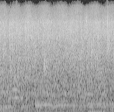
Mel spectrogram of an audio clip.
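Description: rain falling outside

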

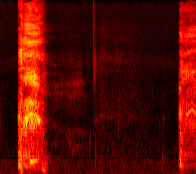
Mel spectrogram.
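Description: cough

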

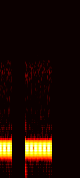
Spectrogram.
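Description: phone call ringing tone

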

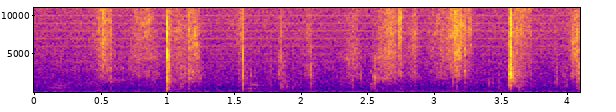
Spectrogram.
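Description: tarot cards being shuffled

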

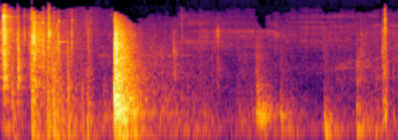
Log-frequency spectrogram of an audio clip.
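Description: door opening

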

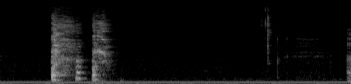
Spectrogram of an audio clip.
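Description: cough

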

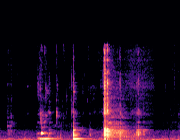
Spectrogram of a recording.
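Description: sipping a drink

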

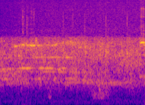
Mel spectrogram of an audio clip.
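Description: crowd cheering and applauding

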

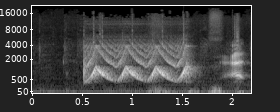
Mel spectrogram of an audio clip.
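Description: police siren sound effect

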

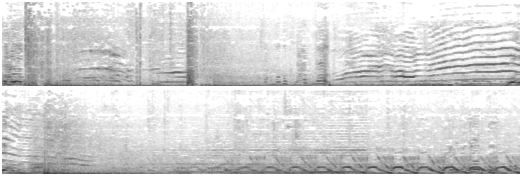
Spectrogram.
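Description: sirens wailing

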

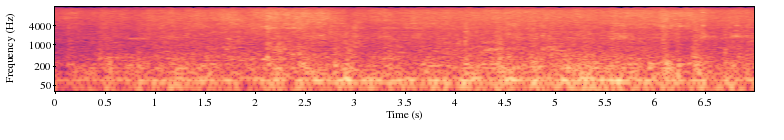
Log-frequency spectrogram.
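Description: train running on rails

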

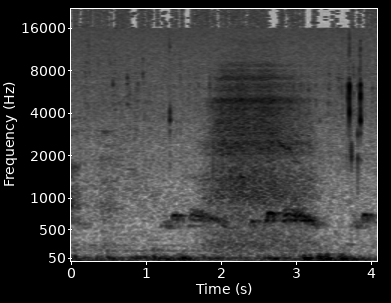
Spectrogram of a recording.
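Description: birds calling outside

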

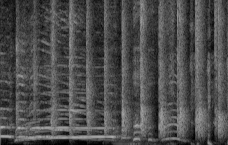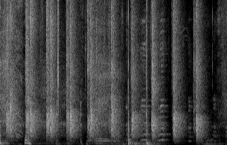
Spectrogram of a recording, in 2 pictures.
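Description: round of applause

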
